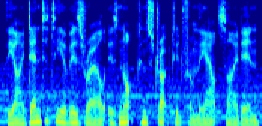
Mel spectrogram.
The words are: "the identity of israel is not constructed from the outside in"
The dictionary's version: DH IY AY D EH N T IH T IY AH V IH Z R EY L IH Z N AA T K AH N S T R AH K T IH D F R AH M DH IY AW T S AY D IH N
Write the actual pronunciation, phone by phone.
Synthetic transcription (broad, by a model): DH IY AY D EH N T IH T IY AH V IH Z R EY L IH Z N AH T K AH N S T R AH K T IH D F R AH M DH IY AW T S AY D IH N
